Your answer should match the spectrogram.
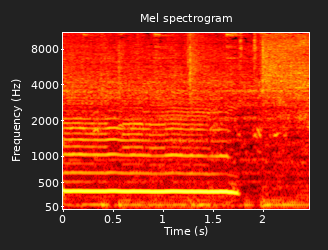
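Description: A singer holding one long, steady sung note over backing music, cutting off shortly before the end.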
